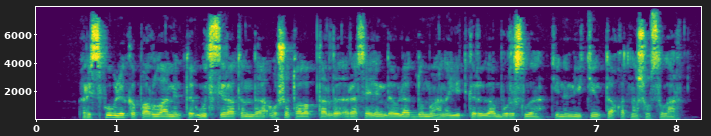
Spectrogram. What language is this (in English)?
Bashkir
